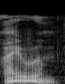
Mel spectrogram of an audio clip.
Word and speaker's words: E-Room: Bueno, se escribe así, E-Room, si fuera en inglés a lo mejor habría que pronunciarlo, I-Room.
